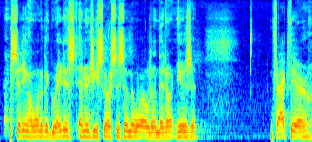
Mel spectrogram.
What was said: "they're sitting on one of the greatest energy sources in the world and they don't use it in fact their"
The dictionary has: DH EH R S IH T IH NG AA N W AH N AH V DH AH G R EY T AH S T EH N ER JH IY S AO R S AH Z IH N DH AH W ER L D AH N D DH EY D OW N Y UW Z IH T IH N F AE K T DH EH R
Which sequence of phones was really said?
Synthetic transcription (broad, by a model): S IH T IH NG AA N W AH N AH V DH AH G R EY T AH S T EH N ER JH IY S AO R S AH Z IH N DH AH W ER L D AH N DH EY D OW N Y UW Z IH T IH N F AE K T DH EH R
